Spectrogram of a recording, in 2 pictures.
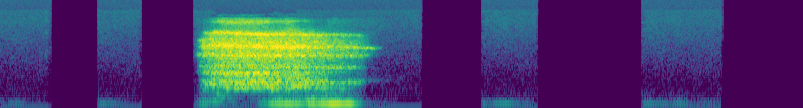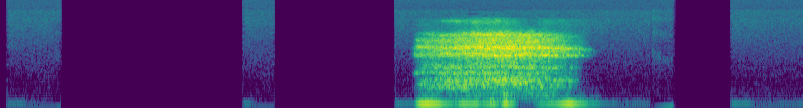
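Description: A woman breathes out slowly and audibly.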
